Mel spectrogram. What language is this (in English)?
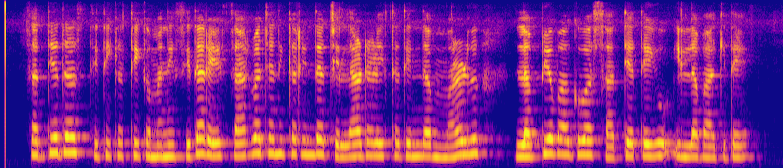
Kannada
